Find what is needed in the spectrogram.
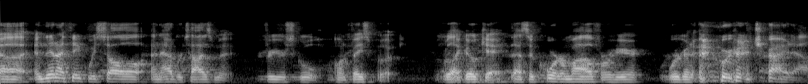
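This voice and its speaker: A man with an American accent talks at medium pitch and a fairly quick pace. His intonation stays fairly even. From Indiana, US Midwest. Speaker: new jiu-jitsu student, industrial manager. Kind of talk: casual interview chat. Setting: live-streamed online call. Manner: halting, many fillers and repeats.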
